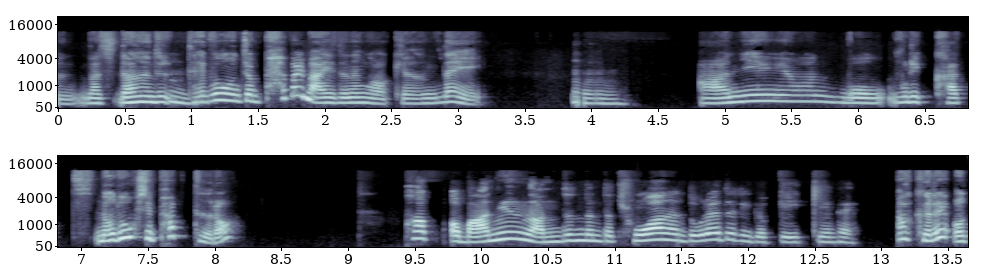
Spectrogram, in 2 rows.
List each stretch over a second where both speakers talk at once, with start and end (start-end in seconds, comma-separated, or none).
none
